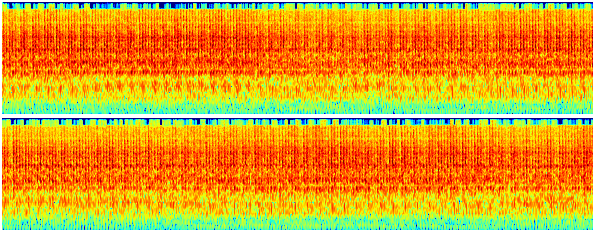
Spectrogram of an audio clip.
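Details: Toyota Matrix idling with a harsh metallic clatter about four times a second over a steady hiss; also stalls when braking; engine completely out of oil from a leaky gasket; oil starvation rattle.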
